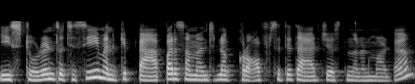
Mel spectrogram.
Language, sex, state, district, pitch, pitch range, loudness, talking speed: Telugu, female, Andhra Pradesh, Guntur, 220 Hz, 200-240 Hz, -18 LUFS, 175 wpm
